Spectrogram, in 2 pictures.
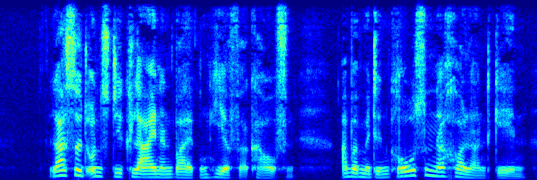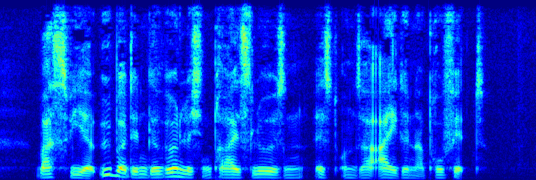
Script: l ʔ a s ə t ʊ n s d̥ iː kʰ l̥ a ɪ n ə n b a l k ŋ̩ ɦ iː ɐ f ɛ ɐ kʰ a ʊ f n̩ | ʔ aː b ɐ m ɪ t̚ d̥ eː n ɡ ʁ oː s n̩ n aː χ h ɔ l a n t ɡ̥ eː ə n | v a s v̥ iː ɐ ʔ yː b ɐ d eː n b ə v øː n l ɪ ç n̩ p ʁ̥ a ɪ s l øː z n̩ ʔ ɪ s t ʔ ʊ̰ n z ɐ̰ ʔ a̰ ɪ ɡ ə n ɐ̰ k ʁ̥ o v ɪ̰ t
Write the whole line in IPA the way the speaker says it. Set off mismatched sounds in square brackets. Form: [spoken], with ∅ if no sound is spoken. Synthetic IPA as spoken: l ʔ a s ə t ʊ n s d̥ iː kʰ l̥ a ɪ n ə n b a l k ŋ̩ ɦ iː ɐ f ɛ ɐ kʰ a ʊ f n̩ | ʔ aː b ɐ m ɪ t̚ d̥ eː n ɡ ʁ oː s n̩ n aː χ h ɔ l a n t ɡ̥ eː ə n | v a s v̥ iː ɐ ʔ yː b ɐ d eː n [ɡ] ə v øː n l ɪ ç n̩ p ʁ̥ a ɪ s l øː z n̩ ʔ ɪ s t ʔ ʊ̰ n z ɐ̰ ʔ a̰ ɪ ɡ ə n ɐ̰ [p] ʁ̥ o [f] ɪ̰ t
